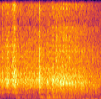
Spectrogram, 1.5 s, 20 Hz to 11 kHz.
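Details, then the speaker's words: Honda Start 160 motorcycle, hard to start and won't hold idle. Small single revving lightly with a rapping knock that rises with throttle; suspected piston skirt slap, with valve noise also possible. "é só quando acelera um pouco parece o site que estão que tá batendo"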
